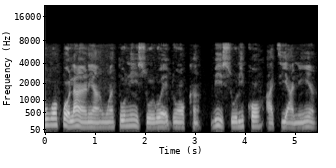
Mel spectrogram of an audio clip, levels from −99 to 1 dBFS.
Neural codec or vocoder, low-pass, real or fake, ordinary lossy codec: vocoder, 44.1 kHz, 128 mel bands every 256 samples, BigVGAN v2; 7.2 kHz; fake; none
